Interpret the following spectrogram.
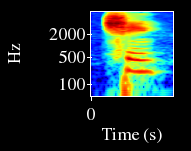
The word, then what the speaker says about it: chi: So it's just chi the ch and is pronounced chi.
